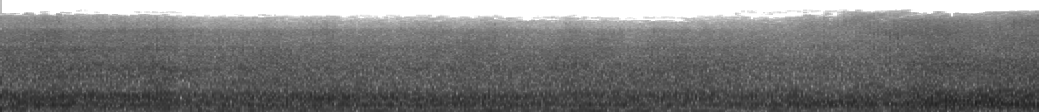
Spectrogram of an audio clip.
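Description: Race car engines roar loudly, close by.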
